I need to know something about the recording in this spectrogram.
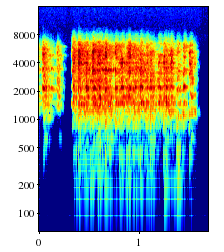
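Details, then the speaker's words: Pressure canner with weight on the pressure spout: fast, loud metallic chatter from the weight that never settles into a gentle rocking, stove heat set too high; turn down to a gentle rattle, which still holds pressure. "your processing time is going to start when this starts to Rattle you'll start to hear it Rattle and if you depending on how high you have your stove top turned it might start to get like"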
